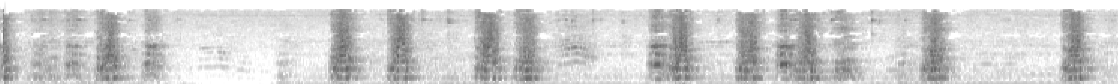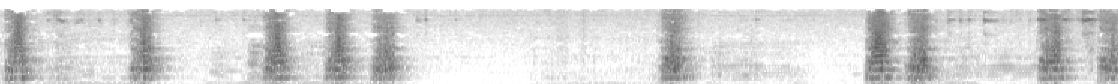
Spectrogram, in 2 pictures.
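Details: Night guarding by an aggressive-bloodline Bhotia dog called Dabu Goli: loud, harsh barks fired in irregular clusters, gaps of quiet between, low hum in the background.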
